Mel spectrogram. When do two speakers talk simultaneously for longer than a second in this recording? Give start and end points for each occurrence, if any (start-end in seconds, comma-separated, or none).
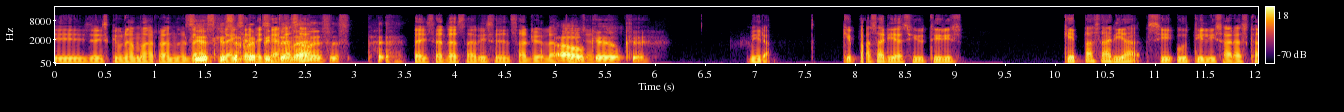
1.3-2.6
